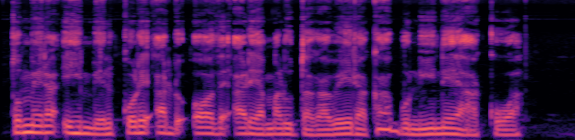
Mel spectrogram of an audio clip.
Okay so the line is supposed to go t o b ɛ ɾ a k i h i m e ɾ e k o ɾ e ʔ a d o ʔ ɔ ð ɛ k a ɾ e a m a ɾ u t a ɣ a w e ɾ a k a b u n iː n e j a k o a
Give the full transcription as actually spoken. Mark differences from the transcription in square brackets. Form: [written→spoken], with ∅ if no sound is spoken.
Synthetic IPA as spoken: t o [b→m] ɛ ɾ a [k→ʔ] i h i m e ɾ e k o ɾ e ʔ a d o ʔ ɔ ð ɛ [k→ʔ] a ɾ e a m a ɾ u t a ɣ a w e ɾ a k a b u n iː n e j a k o a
